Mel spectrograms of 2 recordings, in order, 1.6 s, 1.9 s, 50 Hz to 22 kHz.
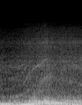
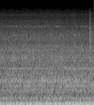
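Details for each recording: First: Chevrolet Impala V8 driving with low charging voltage: deep rumble falters and pulses unevenly at low rpm, then picks up at higher revs; owner first suspects weak spark, module or coil; cause was low voltage. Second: Impala V8 smooth, even idle after fixing low voltage: charging had been only 11.44 V despite a tested-good alternator and new Chinese voltage regulator, now 14.5 V via one-wire alternator; coil had tested fine, owner suspected heat. Deep steady rumble, no misses; running like it used to.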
